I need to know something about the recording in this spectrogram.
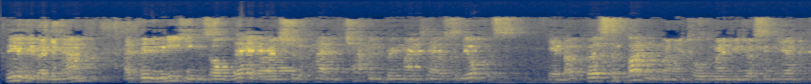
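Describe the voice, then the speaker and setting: Echoey, distant genial Victorian gentleman played by an actor. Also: on the high side, a little fast, close to an everyday voice. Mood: chatty, busy. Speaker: actor in a staged reading. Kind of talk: staged play reading, Victorian drama. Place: echoey room at a live staged reading. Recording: very echoey, distant, noisy room recording.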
